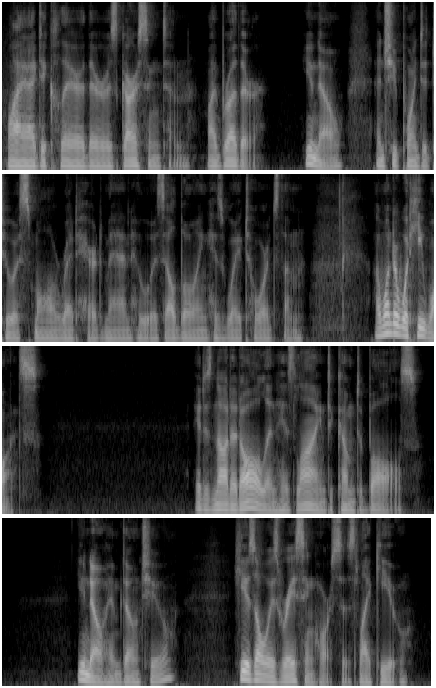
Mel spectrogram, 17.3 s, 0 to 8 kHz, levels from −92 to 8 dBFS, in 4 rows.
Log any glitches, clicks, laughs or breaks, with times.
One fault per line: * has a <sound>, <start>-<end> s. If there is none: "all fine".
all fine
